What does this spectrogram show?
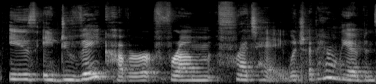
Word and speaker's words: Frette: me sounds a little bit like the way that Target sounds when I say Target, right? But who am I to fight the French? If you are unfamiliar with Frette, extremely high-end linen brand.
